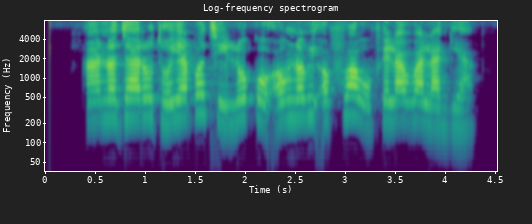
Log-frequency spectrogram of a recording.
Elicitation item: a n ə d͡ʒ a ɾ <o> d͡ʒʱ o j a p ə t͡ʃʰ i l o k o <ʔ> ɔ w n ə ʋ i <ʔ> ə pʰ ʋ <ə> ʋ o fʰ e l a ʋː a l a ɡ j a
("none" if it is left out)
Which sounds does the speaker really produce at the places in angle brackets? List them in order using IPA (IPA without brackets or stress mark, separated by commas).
o, ʔ, ʔ, a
